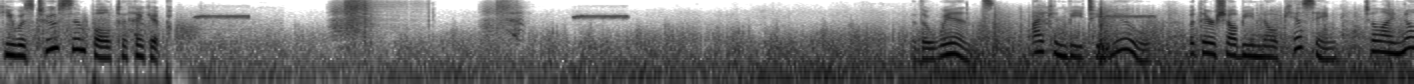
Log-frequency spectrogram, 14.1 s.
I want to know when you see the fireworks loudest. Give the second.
11 s.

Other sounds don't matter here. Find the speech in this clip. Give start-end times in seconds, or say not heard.
0.0-1.7, 9.1-14.1.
